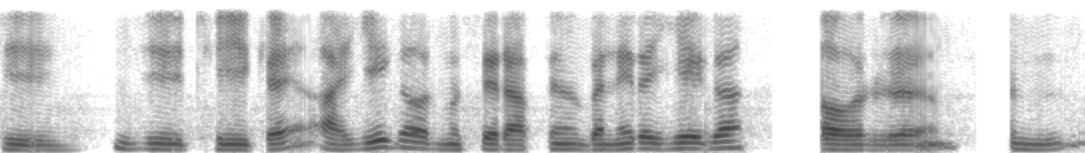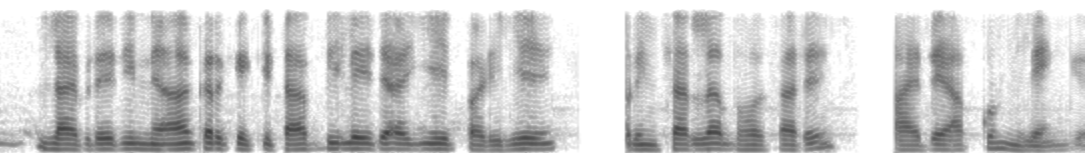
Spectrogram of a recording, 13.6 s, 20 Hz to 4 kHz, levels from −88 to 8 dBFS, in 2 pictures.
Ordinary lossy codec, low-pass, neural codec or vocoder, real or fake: none; 3.6 kHz; vocoder, 22.05 kHz, 80 mel bands, Vocos; fake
